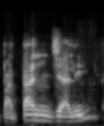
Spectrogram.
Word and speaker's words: Patanjali: El tercer día tenemos un invitado especialísimo que se llama Óscar Pujol, o pues, se pronuncia Pujol, porque es del catalán. Esa J, por cierto, es la misma pronunciación que tiene el sánscrito. La J se pronuncia como una Y, como Patanjali, ¿verdad?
